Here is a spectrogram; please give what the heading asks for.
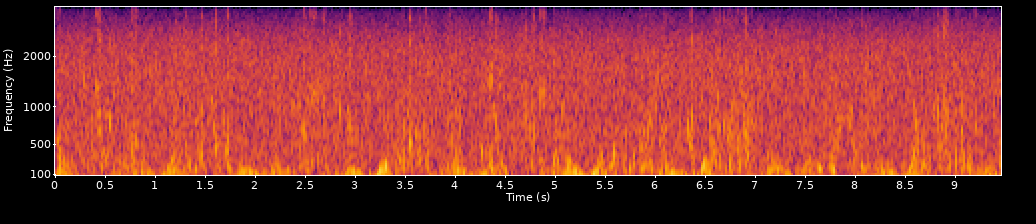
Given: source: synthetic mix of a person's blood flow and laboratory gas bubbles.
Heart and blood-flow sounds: Doppler ultrasound of blood flow; precordium
0.00-0.13 s: bubbles
0.26-0.91 s: bubbles
1.09-1.80 s: bubbles
2.34-2.76 s: bubbles
2.81-3.12 s: bubbles
3.25-3.80 s: bubbles
3.85-4.11 s: bubbles
4.23-4.52 s: bubbles
4.62-5.23 s: bubbles
5.51-6.17 s: bubbles
6.25-6.99 s: bubbles
7.10-7.16 s: bubbles
7.40-7.47 s: bubbles
7.61-8.26 s: bubbles
8.54-9.23 s: bubbles
9.40-9.47 s: bubbles
From the record:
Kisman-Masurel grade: 342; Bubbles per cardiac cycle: rolling drumbeat, 9 or more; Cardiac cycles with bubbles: 100%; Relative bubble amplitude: moderate (0.250 to 0.450); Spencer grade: 3 (all of the cardiac periods contain showers or single bubble signals, but not dominating or overriding the cardiac motion signals); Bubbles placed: anywhere in the cardiac cycle

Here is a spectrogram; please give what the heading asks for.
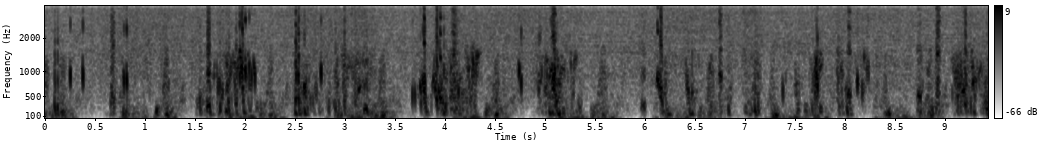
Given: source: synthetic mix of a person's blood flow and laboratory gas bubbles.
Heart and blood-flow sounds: Doppler ultrasound of blood flow; precordium
0.00-0.29 s: bubbles
0.35-0.41 s: bubbles
0.63-0.72 s: bubbles
0.74-0.85 s: bubbles
1.50-2.16 s: bubbles
2.46-3.32 s: bubbles
3.65-4.37 s: bubbles
4.71-4.80 s: bubbles
4.88-5.38 s: bubbles
5.95-6.02 s: bubbles
6.08-6.23 s: bubbles
6.39-6.53 s: bubbles
6.72-6.89 s: bubbles
6.96-7.18 s: bubbles
7.34-7.42 s: bubbles
7.49-7.58 s: bubbles
7.63-7.80 s: bubbles
7.91-8.26 s: bubbles
8.70-8.79 s: bubbles
8.84-8.96 s: bubbles
9.04-9.43 s: bubbles
From the record:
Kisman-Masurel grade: 343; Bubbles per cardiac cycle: rolling drumbeat, 9 or more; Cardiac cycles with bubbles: 100%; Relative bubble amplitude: loud (0.450 to 0.775); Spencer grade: 3 (all of the cardiac periods contain showers or single bubble signals, but not dominating or overriding the cardiac motion signals); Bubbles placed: only in the low amplitude regions of the cardiac cycle

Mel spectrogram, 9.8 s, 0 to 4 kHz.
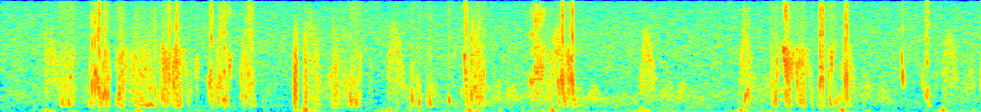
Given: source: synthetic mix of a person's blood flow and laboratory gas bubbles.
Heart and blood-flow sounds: Doppler ultrasound of blood flow; subclavian vein
0.57-0.76 s: bubbles
0.88-1.10 s: bubbles
1.15-1.92 s: bubbles
1.94-1.99 s: bubbles
2.06-2.32 s: bubbles
2.39-2.56 s: bubbles
3.29-3.61 s: bubbles
4.08-4.35 s: bubbles
4.45-4.54 s: bubbles
4.60-4.88 s: bubbles
5.27-5.79 s: bubbles
7.41-7.52 s: bubbles
7.68-8.54 s: bubbles
8.98-9.07 s: bubbles
9.21-9.37 s: bubbles
9.79-9.82 s: bubbles
From the record:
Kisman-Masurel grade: 232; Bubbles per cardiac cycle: several, 3 to 8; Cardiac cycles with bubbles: 50 to 99%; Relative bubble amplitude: moderate (0.250 to 0.450); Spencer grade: 3 (all of the cardiac periods contain showers or single bubble signals, but not dominating or overriding the cardiac motion signals); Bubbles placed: anywhere in the cardiac cycle

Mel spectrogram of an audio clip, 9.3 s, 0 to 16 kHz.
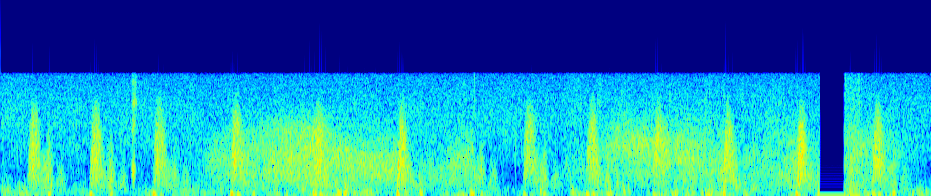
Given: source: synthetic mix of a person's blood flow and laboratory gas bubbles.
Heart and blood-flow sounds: Doppler ultrasound of blood flow; subclavian vein
1.31-1.37 s: bubbles
From the record:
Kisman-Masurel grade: 113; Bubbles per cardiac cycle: 1 to 2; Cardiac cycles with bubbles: 1 to 10%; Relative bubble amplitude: loud (0.450 to 0.775); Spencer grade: 1 (occasional bubble signal discernible with the cardiac motion signal, with majority of cardiac periods free of bubbles); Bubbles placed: anywhere in the cardiac cycle

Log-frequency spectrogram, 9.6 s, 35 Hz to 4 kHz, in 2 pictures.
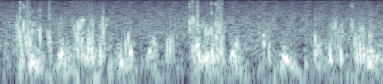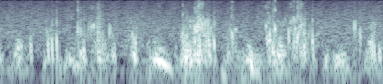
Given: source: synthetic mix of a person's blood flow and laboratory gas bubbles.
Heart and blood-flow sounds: Doppler ultrasound of blood flow; precordium
0.17-0.66 s: bubbles
0.88-1.36 s: bubbles
1.47-1.68 s: bubbles
2.05-2.19 s: bubbles
2.34-2.83 s: bubbles
3.25-3.40 s: bubbles
3.89-3.98 s: bubbles
4.08-4.31 s: bubbles
4.37-4.83 s: bubbles
5.15-5.20 s: bubbles
5.33-5.54 s: bubbles
5.72-6.10 s: bubbles
6.12-6.26 s: bubbles
6.40-6.53 s: bubbles
7.03-7.51 s: bubbles
7.61-7.76 s: bubbles
8.08-8.74 s: bubbles
9.17-9.31 s: bubbles
9.38-9.59 s: bubbles
From the record:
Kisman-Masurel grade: 343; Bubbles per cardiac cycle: rolling drumbeat, 9 or more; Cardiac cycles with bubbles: 100%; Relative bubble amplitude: loud (0.450 to 0.775); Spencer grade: 3 (all of the cardiac periods contain showers or single bubble signals, but not dominating or overriding the cardiac motion signals); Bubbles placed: only in the low amplitude regions of the cardiac cycle

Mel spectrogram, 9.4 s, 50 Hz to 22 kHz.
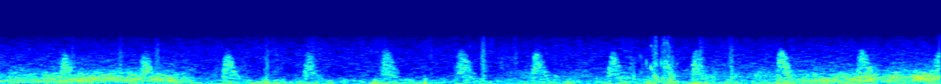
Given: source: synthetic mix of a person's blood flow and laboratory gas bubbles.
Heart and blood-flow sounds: Doppler ultrasound of blood flow; subclavian vein
6.33-6.49 s: bubbles
6.52-6.82 s: bubbles
From the record:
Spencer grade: 2 (many but less than half of the cardiac periods contain bubble signals, singularly or in groups); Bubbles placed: anywhere in the cardiac cycle

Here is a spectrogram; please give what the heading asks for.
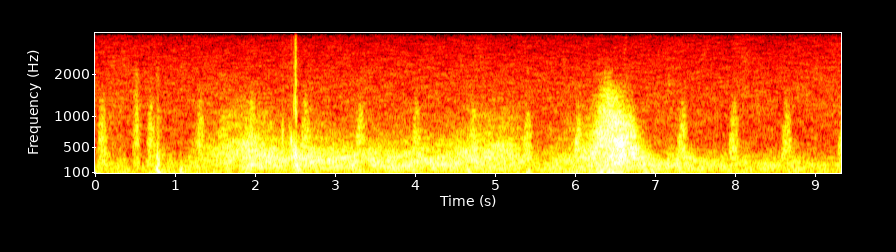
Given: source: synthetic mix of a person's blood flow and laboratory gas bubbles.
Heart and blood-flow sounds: Doppler ultrasound of blood flow; subclavian vein
2.32-2.36 s: bubbles
2.42-2.57 s: bubbles
From the record:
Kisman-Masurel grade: 121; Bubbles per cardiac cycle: 1 to 2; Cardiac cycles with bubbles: 10 to 50%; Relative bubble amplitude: barely perceptible (0.100 to 0.250); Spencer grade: 2 (many but less than half of the cardiac periods contain bubble signals, singularly or in groups); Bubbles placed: anywhere in the cardiac cycle

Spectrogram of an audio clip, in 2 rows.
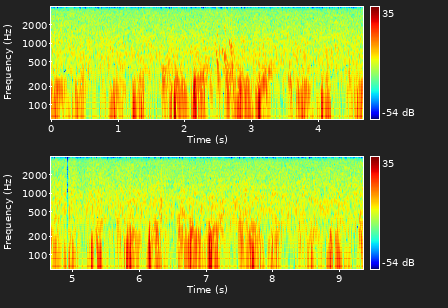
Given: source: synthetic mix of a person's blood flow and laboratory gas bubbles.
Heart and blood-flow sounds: Doppler ultrasound of blood flow; precordium
2.44-2.79 s: bubbles
From the record:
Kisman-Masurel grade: 111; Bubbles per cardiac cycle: 1 to 2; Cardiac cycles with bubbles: 1 to 10%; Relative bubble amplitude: barely perceptible (0.100 to 0.250); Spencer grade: 1 (occasional bubble signal discernible with the cardiac motion signal, with majority of cardiac periods free of bubbles); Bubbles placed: anywhere in the cardiac cycle

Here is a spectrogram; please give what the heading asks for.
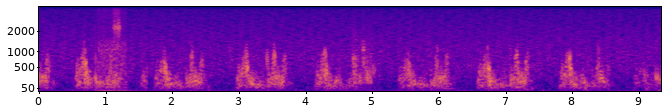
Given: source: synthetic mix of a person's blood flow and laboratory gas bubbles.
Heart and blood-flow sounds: Doppler ultrasound of blood flow; precordium
0.81-1.33 s: bubbles
3.39-3.47 s: bubbles
4.69-5.05 s: bubbles
9.22-9.34 s: bubbles
From the record:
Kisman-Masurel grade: 122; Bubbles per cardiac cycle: 1 to 2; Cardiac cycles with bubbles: 10 to 50%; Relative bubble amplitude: moderate (0.250 to 0.450); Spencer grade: 2 (many but less than half of the cardiac periods contain bubble signals, singularly or in groups); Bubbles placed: only in the low amplitude regions of the cardiac cycle

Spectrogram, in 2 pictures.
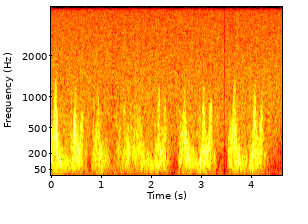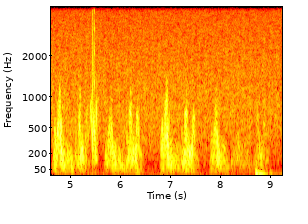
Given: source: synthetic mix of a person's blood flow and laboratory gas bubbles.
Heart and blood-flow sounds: Doppler ultrasound of blood flow; precordium
5.37-5.57 s: bubbles
From the record:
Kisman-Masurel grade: 112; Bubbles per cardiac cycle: 1 to 2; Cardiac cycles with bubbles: 1 to 10%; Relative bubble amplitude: moderate (0.250 to 0.450); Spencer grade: 1 (occasional bubble signal discernible with the cardiac motion signal, with majority of cardiac periods free of bubbles); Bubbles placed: only in the low amplitude regions of the cardiac cycle

